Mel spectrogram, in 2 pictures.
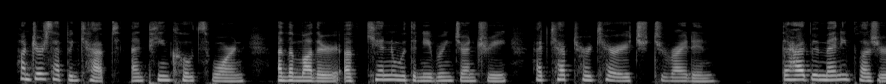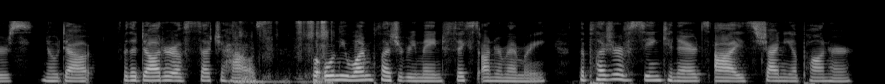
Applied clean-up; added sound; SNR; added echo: neural mask model RNNoise.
